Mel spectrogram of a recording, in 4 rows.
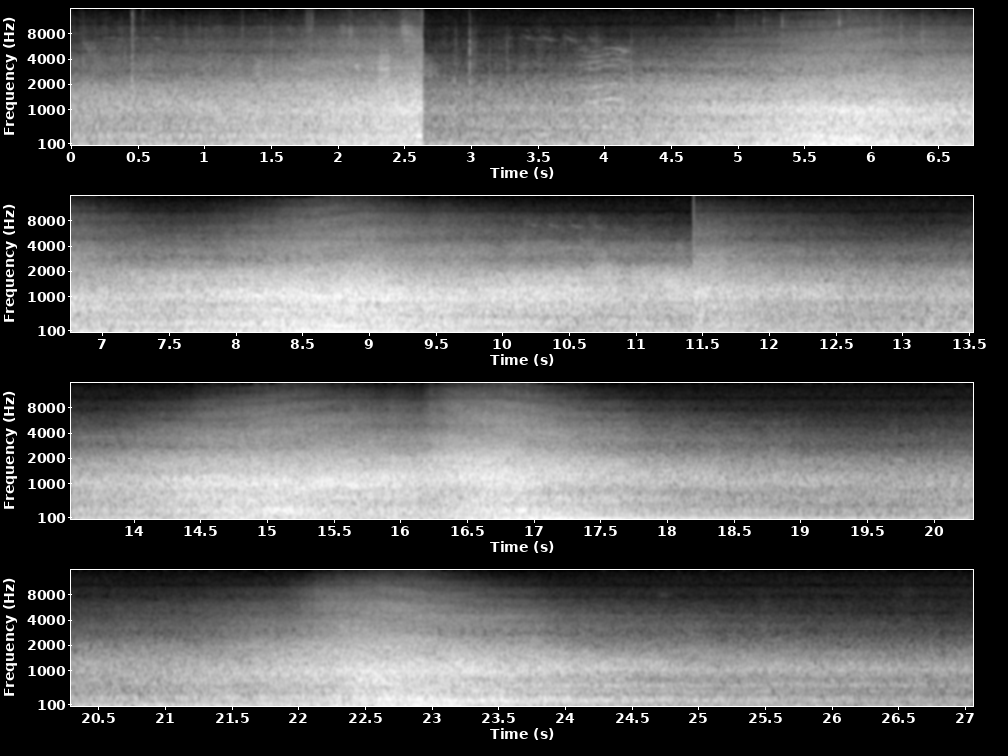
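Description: Fast road traffic on a 60 mph road: about five vehicles pass one after another, each swelling up and fading away. The sound drops abruptly about three seconds in.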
